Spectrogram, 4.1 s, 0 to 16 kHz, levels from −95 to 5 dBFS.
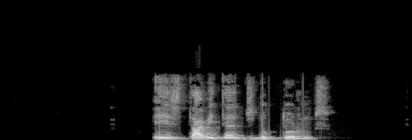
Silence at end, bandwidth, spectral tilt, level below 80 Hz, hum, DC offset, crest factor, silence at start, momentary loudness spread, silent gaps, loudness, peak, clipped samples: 0.85 s; 7.8 kHz; -7 dB/octave; -52 dBFS; none; under 0.1%; 18 dB; 1.55 s; 13 LU; none; -16 LUFS; 0 dBFS; under 0.1%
